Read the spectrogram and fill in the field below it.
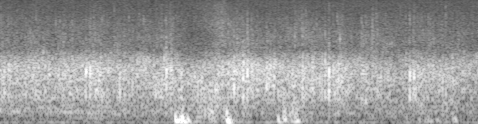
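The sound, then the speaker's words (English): An audience claps their hands to praise God, a dense, steady patter of many overlapping claps at a moderate level, with a few low thumps mixed in and no clear speech. “Let's clap our hands to the Lord and give God praise.”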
